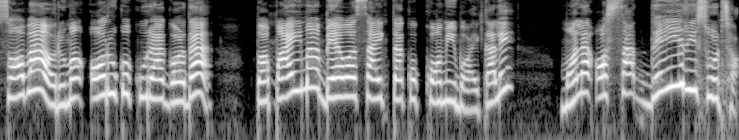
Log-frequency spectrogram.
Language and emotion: Nepali, angry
